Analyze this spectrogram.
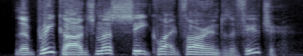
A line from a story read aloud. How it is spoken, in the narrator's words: Whitwer exclaimed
